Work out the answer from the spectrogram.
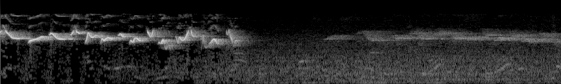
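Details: Amazonian grosbeak song: a fast run of sweet, slurred whistled notes at high pitch for over two seconds, then a fainter, thin sustained high whistle after a pause.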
